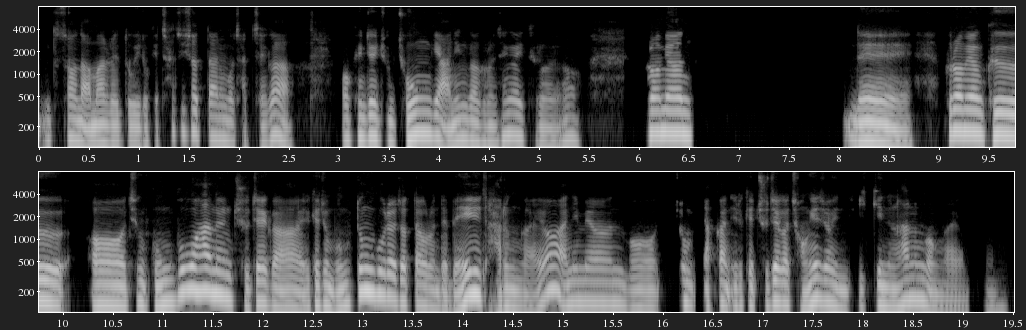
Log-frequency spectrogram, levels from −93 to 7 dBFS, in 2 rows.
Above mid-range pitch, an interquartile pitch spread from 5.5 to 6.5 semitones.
No: low, 125 Hz; wide, 6.0 semitones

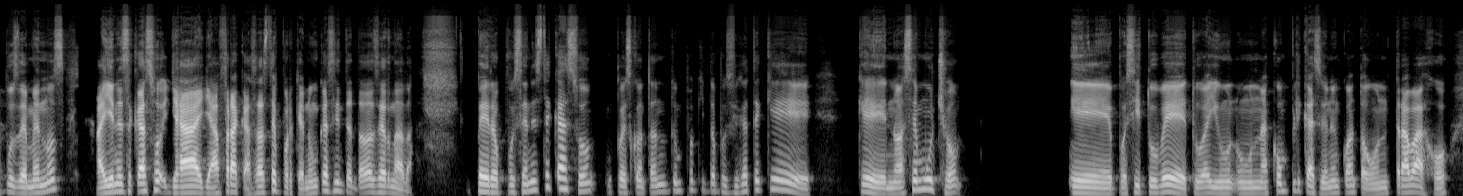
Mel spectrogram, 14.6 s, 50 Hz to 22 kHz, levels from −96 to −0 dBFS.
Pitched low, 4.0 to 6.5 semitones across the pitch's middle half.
Yes: low, 130 Hz; average, 4.6 semitones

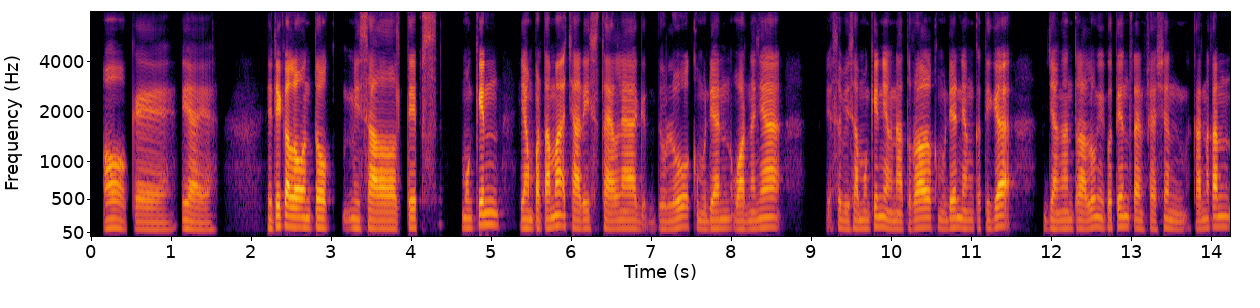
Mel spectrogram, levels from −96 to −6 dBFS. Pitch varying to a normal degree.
No: narrow, 1.9 semitones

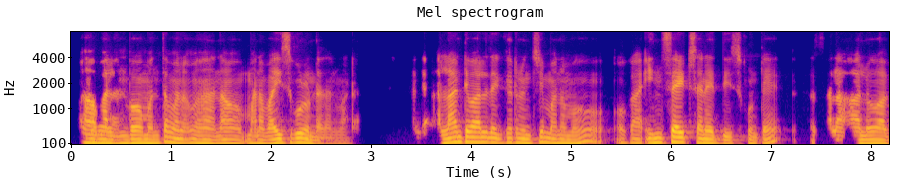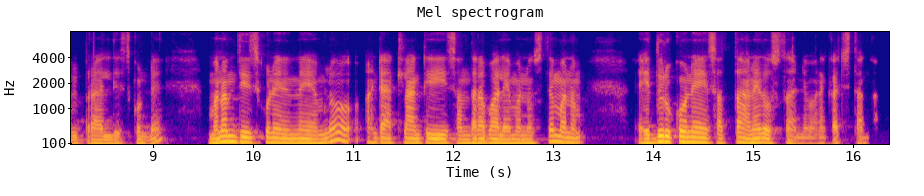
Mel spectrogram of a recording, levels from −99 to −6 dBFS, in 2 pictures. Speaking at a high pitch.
No: low, 105 Hz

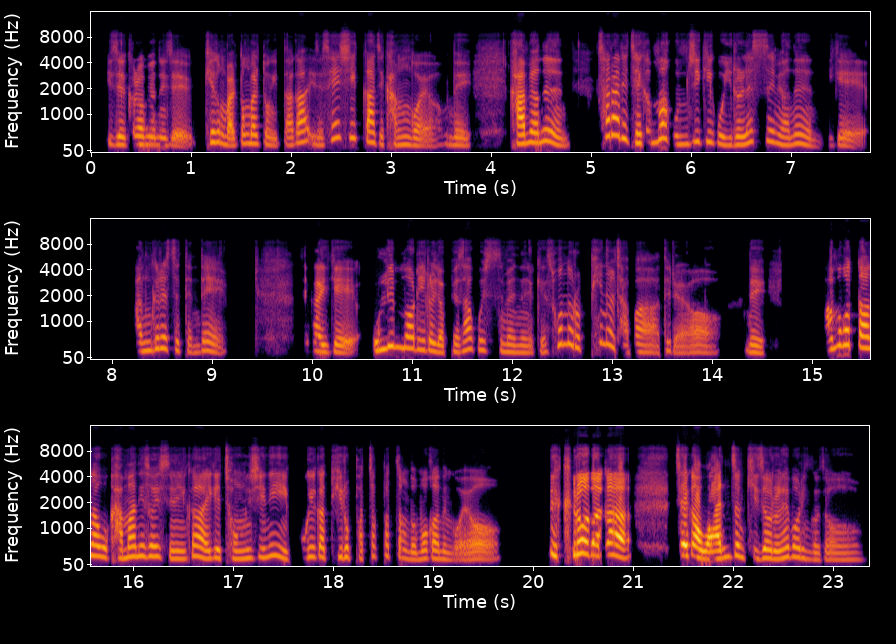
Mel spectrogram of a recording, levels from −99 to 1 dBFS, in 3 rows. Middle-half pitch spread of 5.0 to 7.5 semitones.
Yes: average, 5.3 semitones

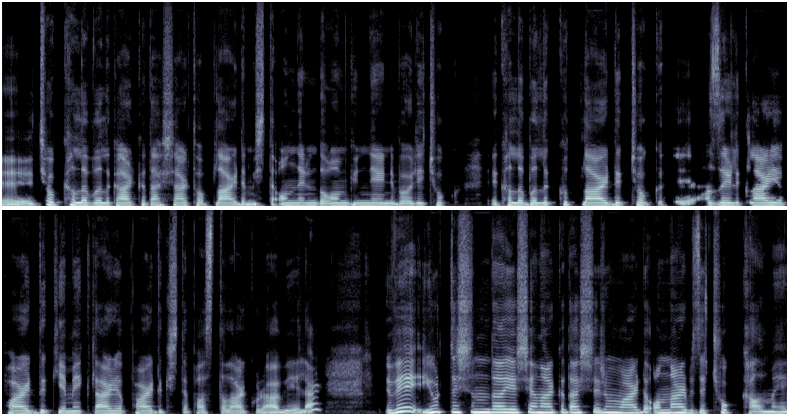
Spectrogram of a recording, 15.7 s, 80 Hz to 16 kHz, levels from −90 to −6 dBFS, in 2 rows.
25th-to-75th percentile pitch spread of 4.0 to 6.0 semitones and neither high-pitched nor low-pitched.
Yes: average, 4.6 semitones; medium, 180 Hz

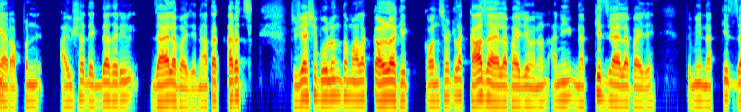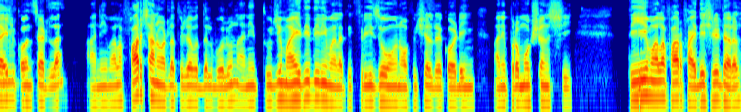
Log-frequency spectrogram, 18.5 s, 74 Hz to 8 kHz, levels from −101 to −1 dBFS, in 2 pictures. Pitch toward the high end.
No: low, 120 Hz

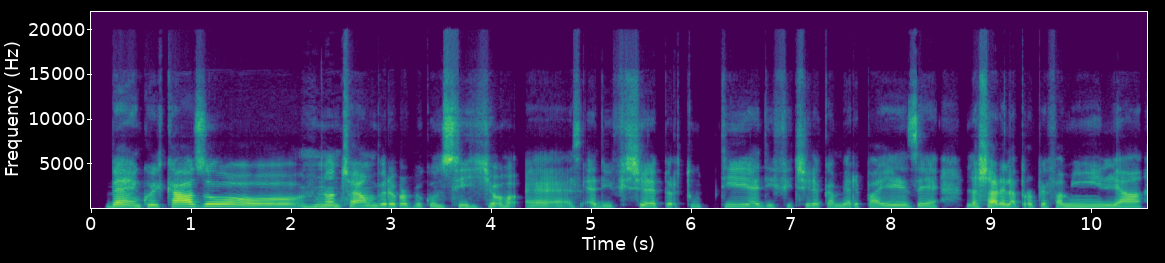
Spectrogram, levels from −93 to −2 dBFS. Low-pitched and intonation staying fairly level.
No: medium, 185 Hz; narrow, 2.2 semitones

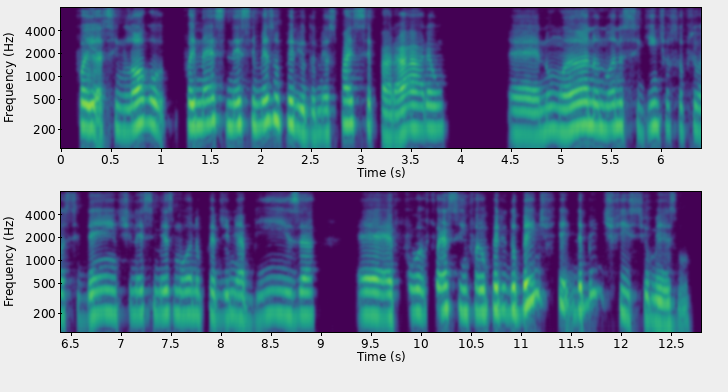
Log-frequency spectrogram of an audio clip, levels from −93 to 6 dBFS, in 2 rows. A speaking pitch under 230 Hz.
Yes: high, 205 Hz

